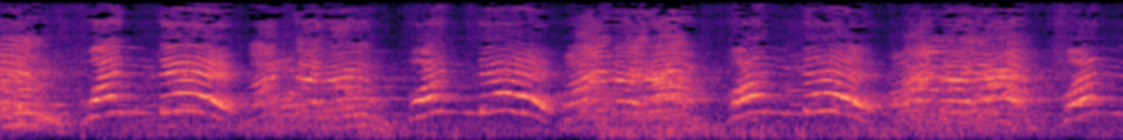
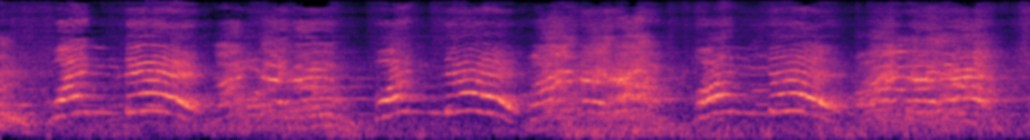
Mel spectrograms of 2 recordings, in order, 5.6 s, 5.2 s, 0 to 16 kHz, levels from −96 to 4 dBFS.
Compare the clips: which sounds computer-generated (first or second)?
second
